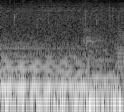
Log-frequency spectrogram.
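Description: Rain in the video game Stranded: Alien Dawn, a steady soft hiss of falling drops pattering evenly, faint and constant with a low ambient hum beneath.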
